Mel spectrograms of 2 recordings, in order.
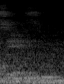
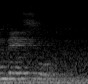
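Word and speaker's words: です: Nggak des? itu menjadi emang sudah dari sananya dibaca des bukan desu.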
